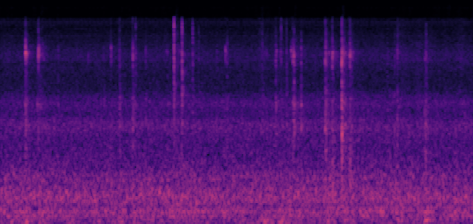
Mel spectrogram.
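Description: Quick keyboard typing while entering C code for a lab-sheet array exercise: soft, irregular clicks and keystroke taps at close range, continuing with no voices.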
